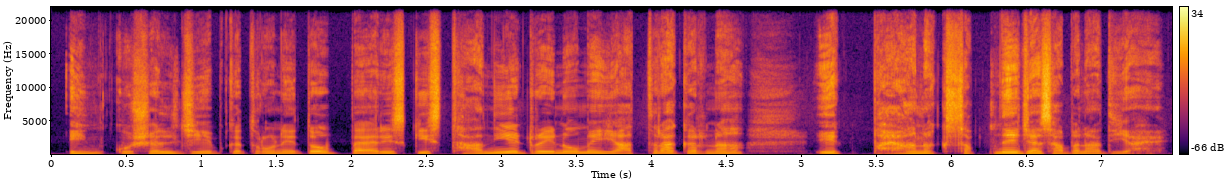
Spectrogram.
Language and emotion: Hindi, fearful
